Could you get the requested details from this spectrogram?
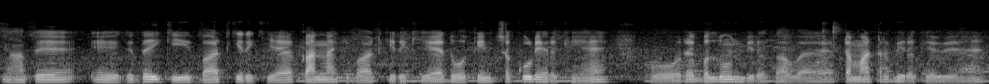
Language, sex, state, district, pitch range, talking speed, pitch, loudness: Hindi, male, Rajasthan, Bikaner, 100-110 Hz, 190 wpm, 105 Hz, -23 LUFS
